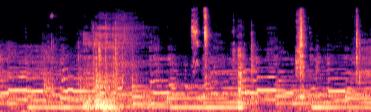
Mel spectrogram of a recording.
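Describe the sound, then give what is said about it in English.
Dice rolled for a stealth check clatter across a table in a brief rattling burst, followed by a few sharp, separate clicks, all over a steady background of sustained musical tones. “So many dice.”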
